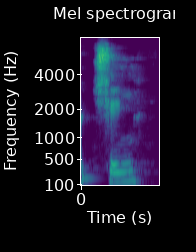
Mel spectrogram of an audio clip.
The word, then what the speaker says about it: Qing: Qing, Q-I-N-G, and we have Ming, M-I-N-G. Rhymes with ring, R-A-N-G, rhymes with sing, S-I-N-G, rhymes with ding, D-I-N-G, rhymes with fling, F-L-I-N-G. So, the old spelling for the Q-I-N-G was C-H-I-N-G, so that's Qing, and then the mainland Chinese authorities changed their spelling. So, Q-I-N-G, Qing, Qing Dynasty, and M-I-N-G, Ming, Ming Dynasty.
